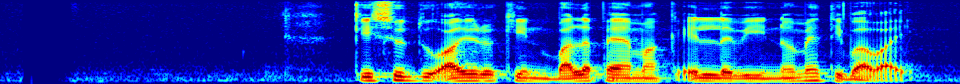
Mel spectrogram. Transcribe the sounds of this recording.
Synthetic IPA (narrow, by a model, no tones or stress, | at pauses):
kisud̪uʔajuɾəkinbaləpæːmakḛlːəʋiːnomæt̪iba̰ʋa̰j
